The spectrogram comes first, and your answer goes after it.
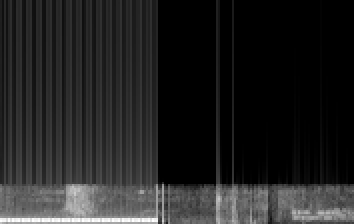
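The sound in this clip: A telephone line sounds a steady single-pitch tone while a call is being transferred. The tone cuts off abruptly, followed by a few clicks and softer, fainter tones on the line.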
